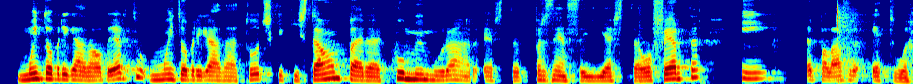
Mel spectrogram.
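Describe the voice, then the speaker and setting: A woman speaks at a moderate pace with a very deep, low pitch, ordinary pitch variation and a dark, mellow tone. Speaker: institute director hosting a lecture. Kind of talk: formal introduction speech. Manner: hesitant, many fillers.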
